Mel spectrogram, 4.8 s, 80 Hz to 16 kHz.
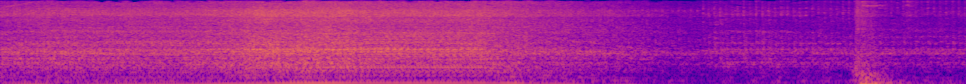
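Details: Peugeot Bipper 1.3 diesel after injector and fuel filter repair for cold diesel knock: revs up and settles back to even, steady idle with no rattle or knock; knock fixed.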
